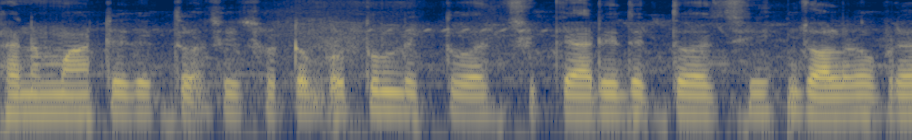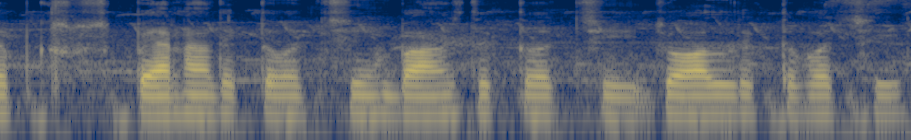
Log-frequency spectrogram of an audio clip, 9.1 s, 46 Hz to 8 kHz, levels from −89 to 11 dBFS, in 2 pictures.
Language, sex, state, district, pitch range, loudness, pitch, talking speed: Bengali, male, West Bengal, Malda, 120-125 Hz, -21 LUFS, 120 Hz, 130 wpm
